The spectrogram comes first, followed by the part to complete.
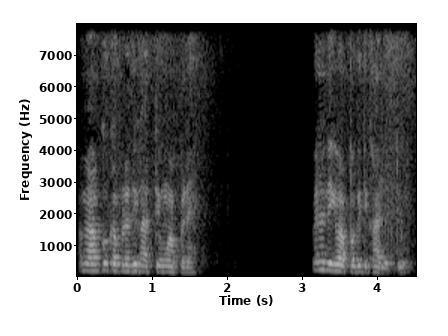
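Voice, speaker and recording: A woman from Himachal Pradesh talking softly and chattily in a casual vlog, showing gifts and praising them again and again. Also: on the low side, fairly quick. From Himachal Pradesh, India. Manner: chatty and affectionate, repeats words of praise; speaks softly, close to the mic. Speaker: vlogger.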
